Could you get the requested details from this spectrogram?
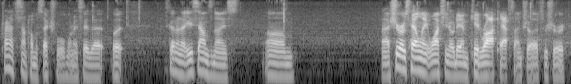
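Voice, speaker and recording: A young man casually commentating his football video game from his bedroom, rambling between plays and getting excited over big moments, sounding sleepy. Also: on the low side, brisk, vocal fry, long pauses, lo-fi sound. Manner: rambling, excitable play-by-play with frequent ums. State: sleepy, yawning. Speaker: gaming streamer.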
